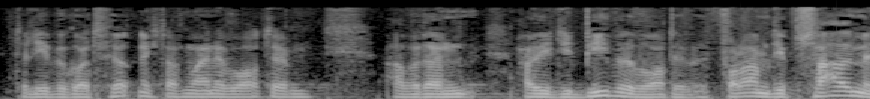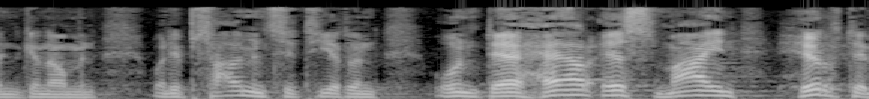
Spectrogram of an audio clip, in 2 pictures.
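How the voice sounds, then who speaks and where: Guy preaching, husky, keeps repeating himself for emphasis, big reverby hall. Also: lowish voice. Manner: emphatic, repetitive preaching, mimics complaining voices. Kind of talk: sermon.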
